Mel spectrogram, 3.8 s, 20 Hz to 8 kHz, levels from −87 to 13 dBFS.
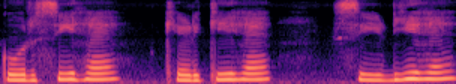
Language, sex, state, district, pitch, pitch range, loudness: Hindi, female, Gujarat, Valsad, 200 Hz, 175-210 Hz, -13 LUFS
